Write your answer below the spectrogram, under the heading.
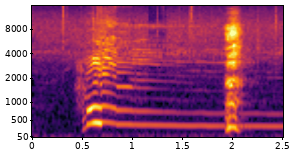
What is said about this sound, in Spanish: ¿Escucharon el aullido?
